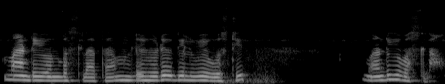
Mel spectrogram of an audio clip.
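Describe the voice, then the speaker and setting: A woman's voice: medium pitch, fairly even intonation, fairly quick. A woman, scolding and cooing at her cats in a casual home video. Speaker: cat owner vlogger. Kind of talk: casual talk to pet cats.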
